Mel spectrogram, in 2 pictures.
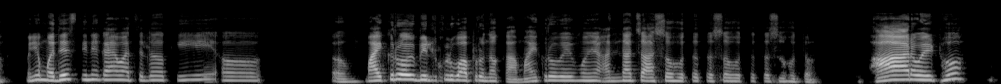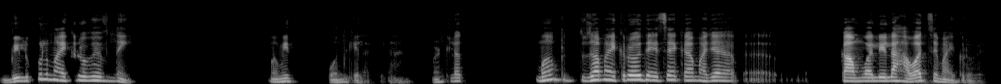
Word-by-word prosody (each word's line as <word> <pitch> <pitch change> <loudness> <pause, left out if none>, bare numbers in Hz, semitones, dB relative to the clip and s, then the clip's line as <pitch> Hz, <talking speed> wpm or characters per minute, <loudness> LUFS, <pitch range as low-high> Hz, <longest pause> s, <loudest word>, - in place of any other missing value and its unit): म्हणजे 180 +5 -6
मध्येच 215 +4 +3
तिने 220 0 0
काय 210 0 0
वाचलं, 200 -1 -3
की 210 +4 -7
अ, - - -7 1.1
अ, - - -8 0.3
मायक्रोवेव्ह 220 +6 +6
बिलकुल 205 0 0
वापरू 185 -1 +2
नका. 140 -8 -4
मायक्रोवेव्हमध्ये 175 +6 -2
अन्नाचं 170 +3 -2
असं 160 +2 -1
होतं, 160 +1 -6
तसं 150 +1 -6
होतं, 150 0 -7
तसं 140 -1 -8
होतं. 125 -5 -9 0.6
फार 220 +1 +9
वाईट 205 -3 +3
हो, 250 +5 +2 0.5
बिलकुल 165 - -3
मायक्रोवेव्ह 185 -3 -2
नाही. 125 -10 -6 1.4
मग 120 - -6
मी 140 - -3 0.4
फोन 105 +1 -9
केला - - -14
तिला. - - -26 0.4
म्हटलं 125 +7 -9 0.8
मग, 210 +2 -2 0.2
तुझा 190 +5 +2
मायक्रोवेव्ह 210 +1 +2
द्यायचा 195 0 0
आहे 205 - -2
का 185 -2 -1
माझ्या 175 0 -2
अ, - - -15 0.9
कामवालीला? 160 +2 +3
हवाच 155 +2 +1
आहे - - -3
मायक्रोवेव्ह. 90 -9 -10
180 Hz, 130 wpm, -24 LUFS, 155-205 Hz, 1.4 s, फार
